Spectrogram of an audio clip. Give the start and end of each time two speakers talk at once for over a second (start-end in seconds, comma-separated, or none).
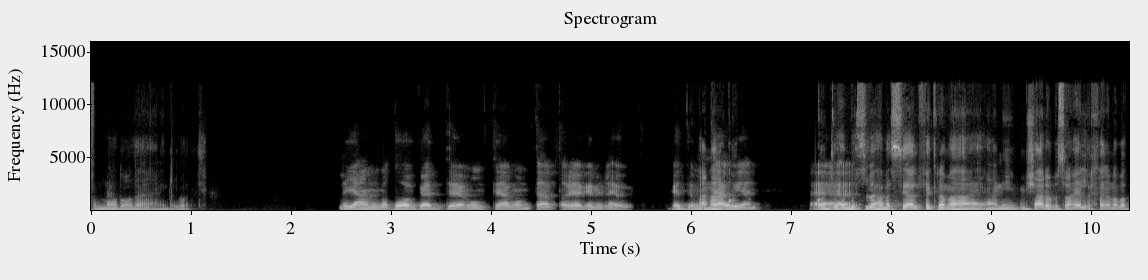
none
